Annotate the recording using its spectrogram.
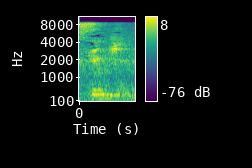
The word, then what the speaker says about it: St. John: St. John is pronounced St. John if you're British.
